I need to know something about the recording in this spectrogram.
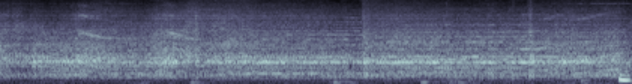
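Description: Film trailer soundtrack playing back: music under a steady rushing spacecraft engine sound.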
